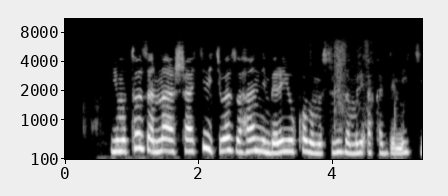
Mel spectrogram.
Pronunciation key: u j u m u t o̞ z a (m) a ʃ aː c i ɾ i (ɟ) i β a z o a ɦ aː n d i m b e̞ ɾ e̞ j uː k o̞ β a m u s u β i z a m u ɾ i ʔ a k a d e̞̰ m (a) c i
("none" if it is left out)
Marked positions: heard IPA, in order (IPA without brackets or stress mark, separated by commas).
n, c, i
